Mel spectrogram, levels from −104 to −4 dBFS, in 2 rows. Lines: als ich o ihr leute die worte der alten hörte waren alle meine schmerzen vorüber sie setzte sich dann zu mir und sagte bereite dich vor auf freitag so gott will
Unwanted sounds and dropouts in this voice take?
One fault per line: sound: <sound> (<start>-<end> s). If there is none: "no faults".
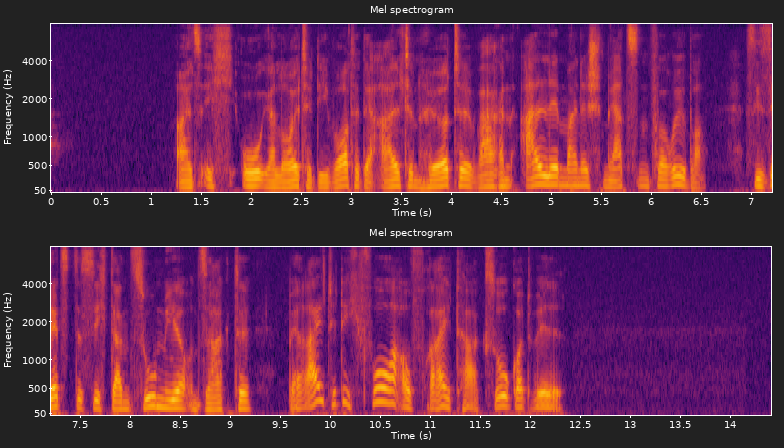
no faults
